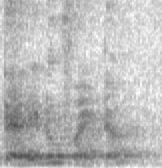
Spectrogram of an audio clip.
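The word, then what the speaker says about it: Pteridophyta: Piece में silent रहेगा. We called it टेरिडोफाइटा.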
